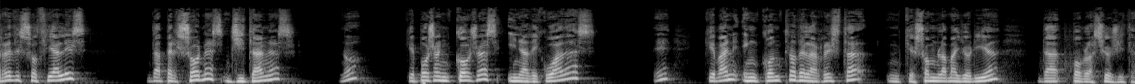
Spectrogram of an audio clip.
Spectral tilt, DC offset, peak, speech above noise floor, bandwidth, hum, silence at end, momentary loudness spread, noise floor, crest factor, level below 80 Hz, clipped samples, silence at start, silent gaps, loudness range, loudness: -4.5 dB/octave; under 0.1%; -2 dBFS; 51 dB; 15.5 kHz; none; 0 s; 10 LU; -69 dBFS; 18 dB; -46 dBFS; under 0.1%; 0 s; none; 2 LU; -18 LUFS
